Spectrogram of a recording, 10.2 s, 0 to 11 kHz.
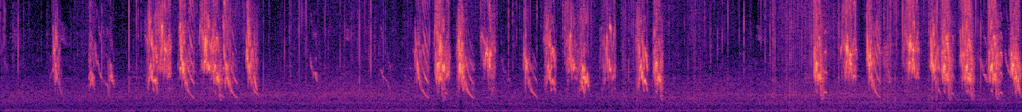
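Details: A flock of sparrows gathers for food put out on a post at a Tenmangu shrine, 1 January 2024. Bursts of sharp, high chirps come in clusters, with brief quieter gaps between the excited groups.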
